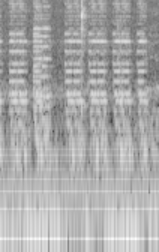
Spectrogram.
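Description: Software keyboard instrument in LMMS playing a chord stacked over several octaves by the chord-stacking range setting, re-struck in quick even notes about five times a second, with an organ-like tone. A steady low hum runs underneath.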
